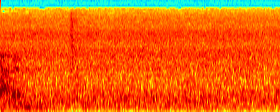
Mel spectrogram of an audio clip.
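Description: Steady, even hiss of room tone: background noise of the hall and recording, with no distinct event.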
